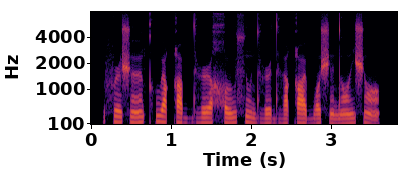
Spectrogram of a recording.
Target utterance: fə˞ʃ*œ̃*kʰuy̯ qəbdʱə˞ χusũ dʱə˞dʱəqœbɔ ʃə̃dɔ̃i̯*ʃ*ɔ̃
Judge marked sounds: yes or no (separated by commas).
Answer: yes, yes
